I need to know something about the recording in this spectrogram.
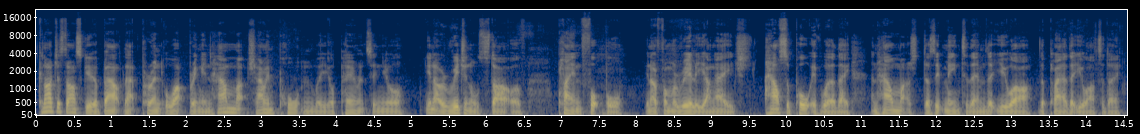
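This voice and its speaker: A male interviewer with a low voice opens the conversation and asks the questions. He talks in a chatty, encouraging way. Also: fairly quick, a little mellow.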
